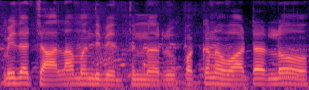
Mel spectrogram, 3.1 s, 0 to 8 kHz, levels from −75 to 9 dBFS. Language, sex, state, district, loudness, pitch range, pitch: Telugu, male, Andhra Pradesh, Sri Satya Sai, -16 LUFS, 125-140 Hz, 130 Hz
